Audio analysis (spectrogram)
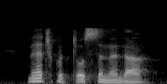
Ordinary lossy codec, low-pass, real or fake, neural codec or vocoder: Opus, 32 kbps; 5.4 kHz; fake; codec, 16 kHz in and 24 kHz out, 0.8 kbps, FocalCodec, streaming, 65536 codes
